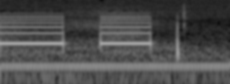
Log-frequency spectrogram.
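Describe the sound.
Telephone line tones as a caller is connected to a call-in line: two long, steady, matching beeps with a short gap between them, then a brief click, over a constant low hum.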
